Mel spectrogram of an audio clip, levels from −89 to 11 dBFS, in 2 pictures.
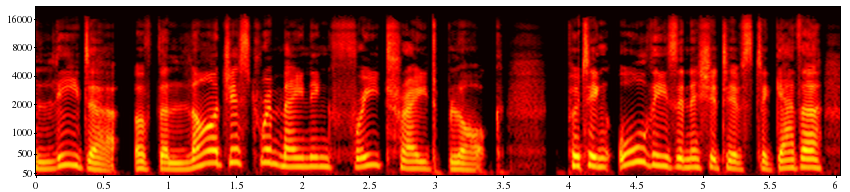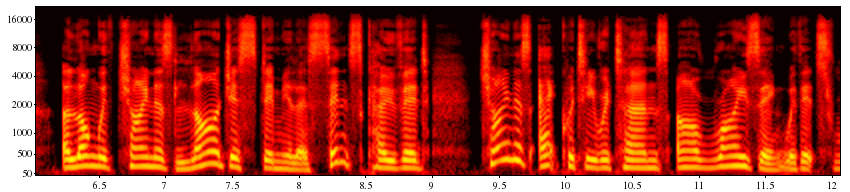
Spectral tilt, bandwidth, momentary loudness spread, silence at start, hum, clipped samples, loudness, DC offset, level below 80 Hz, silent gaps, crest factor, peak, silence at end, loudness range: -4 dB/octave; 18.5 kHz; 5 LU; 0 s; none; under 0.1%; -23 LUFS; under 0.1%; -64 dBFS; 3.82-3.89 s; 18 dB; -4 dBFS; 0 s; 2 LU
